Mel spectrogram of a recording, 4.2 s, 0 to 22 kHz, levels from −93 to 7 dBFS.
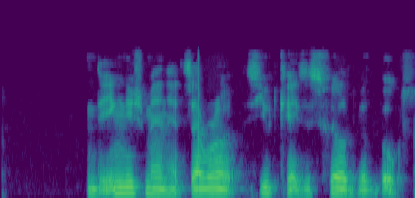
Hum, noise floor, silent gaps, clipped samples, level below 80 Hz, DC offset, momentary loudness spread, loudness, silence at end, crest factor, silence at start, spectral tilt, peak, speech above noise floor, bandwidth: none; -81 dBFS; none; under 0.1%; -54 dBFS; under 0.1%; 8 LU; -24 LUFS; 0.15 s; 18 dB; 0.9 s; -7 dB/octave; -6 dBFS; 58 dB; 7.6 kHz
